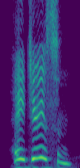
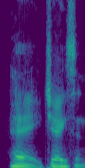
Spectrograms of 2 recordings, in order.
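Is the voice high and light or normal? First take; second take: high, light; normal. First: It is said in a higher, lighter child's voice. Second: It is said in his normal voice.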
